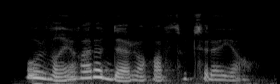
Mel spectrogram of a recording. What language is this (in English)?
Kabyle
